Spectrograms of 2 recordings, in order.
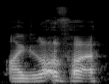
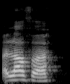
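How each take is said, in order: First: Low, drawn-down repeat; convincing yourself, pitched down; insistent reassurance. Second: Said in the usual way. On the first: Real, not acted. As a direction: insist on it in a lower voice.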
